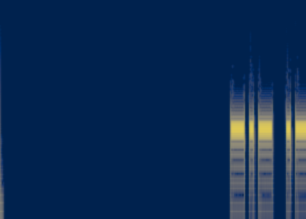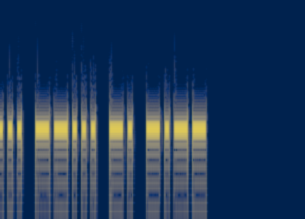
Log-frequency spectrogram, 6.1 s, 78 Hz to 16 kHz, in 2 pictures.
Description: Morse code, heard as a keyed tone, about 24 wpm, 700 Hz. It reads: KL7NY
